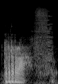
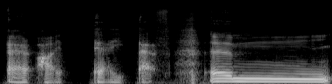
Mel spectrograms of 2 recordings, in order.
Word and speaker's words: RAF: In my Italian accent, I tend to say it RAF, which is not totally not the right way to pronounce it. It is RIAF.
